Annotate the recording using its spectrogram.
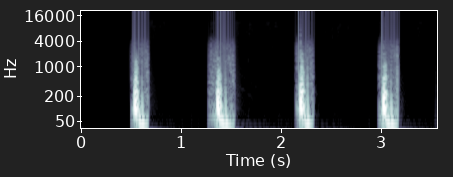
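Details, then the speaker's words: Korotkoff sounds, phase 3, over the brachial artery during manual blood pressure measurement with cuff deflation: four crisp, loud low thumps at about 72 a minute; the murmur of phase 2 disappears, giving a clearer, more intense sound. "en la fase 3 el murmullo desaparece dando paso a un sonido más nítido y de mayor intensidad"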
